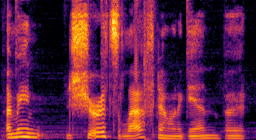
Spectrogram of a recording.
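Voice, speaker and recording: A man's voice: a little high, lively intonation, moderate pace, soft background music, natural voice. A man playing a weary, drifting young adventurer in an audio drama, hesitant and resigned. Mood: wistful, resigned.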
